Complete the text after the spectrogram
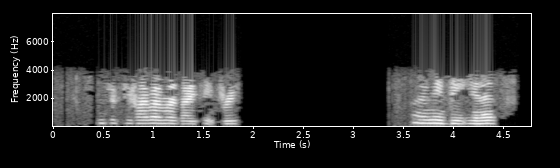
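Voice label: Police Department Dispatch, scanner; Mesa PD; 3 Red Mnt Dispatch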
